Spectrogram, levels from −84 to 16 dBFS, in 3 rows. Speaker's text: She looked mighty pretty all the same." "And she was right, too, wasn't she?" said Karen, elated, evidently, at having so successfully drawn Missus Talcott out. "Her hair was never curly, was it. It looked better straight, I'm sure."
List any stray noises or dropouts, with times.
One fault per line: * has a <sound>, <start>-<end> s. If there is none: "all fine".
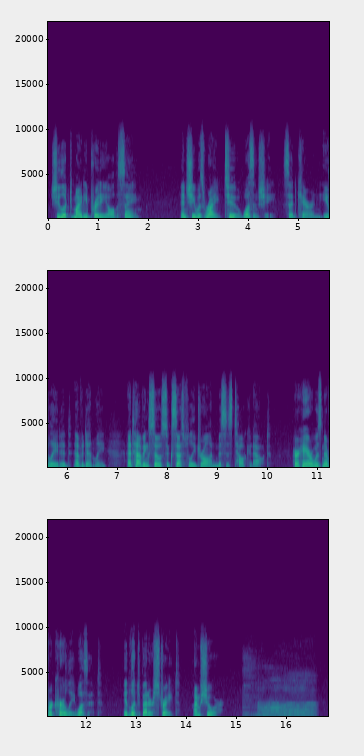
* has a breath, 15.1-16.7 s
